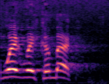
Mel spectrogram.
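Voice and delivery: loud, high call to his wife; husband calling his wife back from the kitchen. Retold or imitated. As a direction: shout her back before she goes.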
